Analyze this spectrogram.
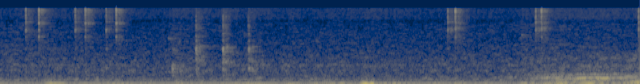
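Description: Faint computer mouse clicks, a few sharp ticks in small clusters, over a low steady hum.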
